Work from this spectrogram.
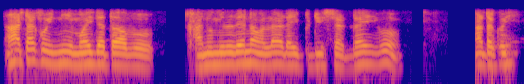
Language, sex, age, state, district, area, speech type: Nepali, male, 18-30, West Bengal, Darjeeling, urban, conversation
